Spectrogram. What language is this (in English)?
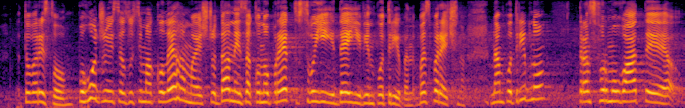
Ukrainian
